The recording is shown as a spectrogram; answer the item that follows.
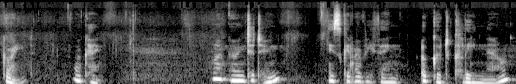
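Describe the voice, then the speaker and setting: A woman doing a whispered role-play as a calm dentist, speaking in a breathy whisper with gentle, reassuring, unhurried instructions. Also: low-pitched. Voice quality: breathy, mostly unvoiced whisper. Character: calm, attentive dentist soothing a patient. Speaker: ASMR performer playing a dentist.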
